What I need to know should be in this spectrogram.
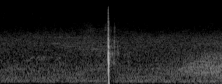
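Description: A baseball smacks sharply into a catcher's glove.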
